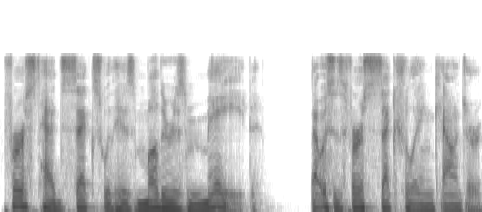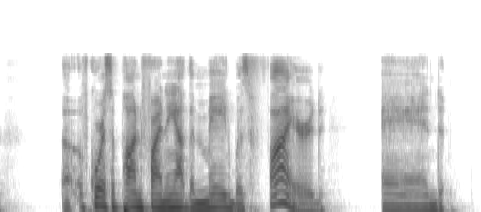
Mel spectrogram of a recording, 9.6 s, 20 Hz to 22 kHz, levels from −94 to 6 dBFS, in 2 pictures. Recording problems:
high frequencies cut off; noticeable; nothing above 7 kHz

